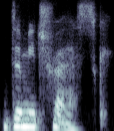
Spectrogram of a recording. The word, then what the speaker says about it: Dimitrescu: demitrescu i'm sure you've heard all kinds of pronunciations of that name over so close like i a for efforts so so close demitresque yes you gotta have that and i don't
